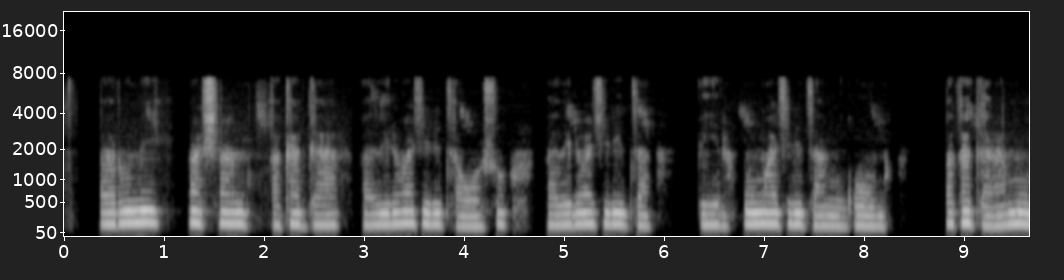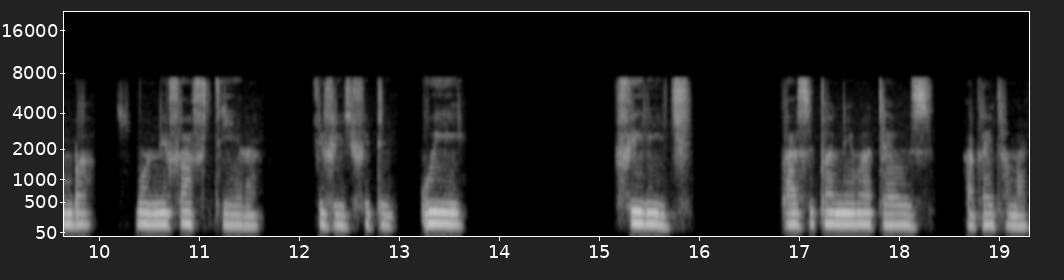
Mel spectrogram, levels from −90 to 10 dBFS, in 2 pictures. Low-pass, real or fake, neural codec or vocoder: 7.2 kHz; real; none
